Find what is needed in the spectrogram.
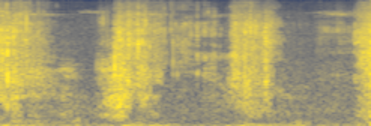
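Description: Footsteps crunching through dry leaf litter and twigs on the ground, about three steps.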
